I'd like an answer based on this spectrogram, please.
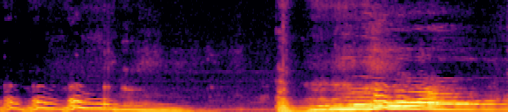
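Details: Pomeranian in India singing: wavering, quavering howls that rise and dip in short pulses, then a lull and a longer, steadier howl with a slight warble. A faint steady low tone runs beneath.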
